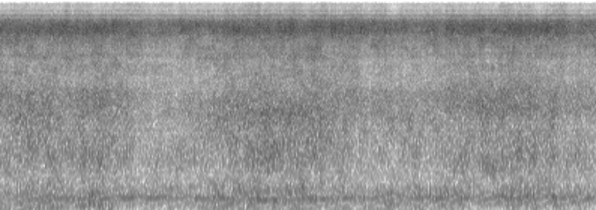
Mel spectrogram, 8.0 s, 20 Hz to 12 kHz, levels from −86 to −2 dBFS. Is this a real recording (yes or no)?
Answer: no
